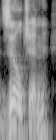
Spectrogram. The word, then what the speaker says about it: Zildjian: So I actually got in touch with Eric Gross, who works at Zildjian. And he talked to a classical percussion specialist there, who confirmed that it is pronounced crotale.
